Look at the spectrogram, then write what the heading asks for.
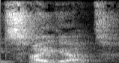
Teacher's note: So Zweigelt starts with a Z, but it's most correctly pronounced if you kind of make a T sound before the Z.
